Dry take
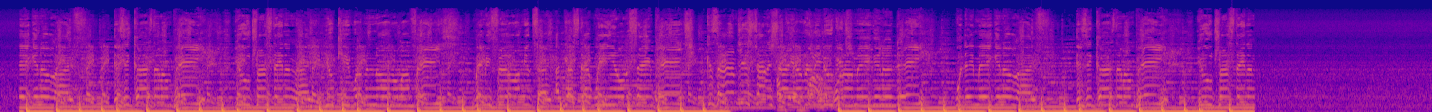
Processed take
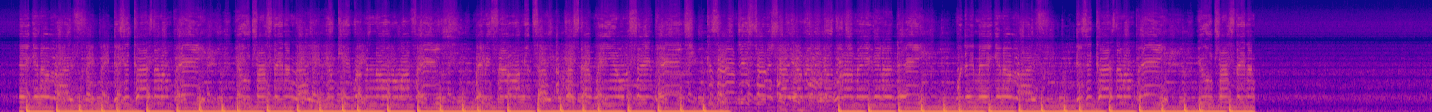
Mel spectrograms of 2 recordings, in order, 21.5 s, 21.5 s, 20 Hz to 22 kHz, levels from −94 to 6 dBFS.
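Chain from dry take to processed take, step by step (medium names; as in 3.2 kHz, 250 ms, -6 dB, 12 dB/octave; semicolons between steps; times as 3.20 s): comb filter that takes the minimum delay 1.9 ms; peaking EQ 5.1 kHz -15 dB 0.23 oct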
